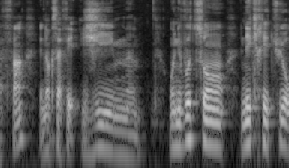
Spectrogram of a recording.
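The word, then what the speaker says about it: جيم: mime à la fin et donc ça fait gym au niveau de son écriture ou sa présentation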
